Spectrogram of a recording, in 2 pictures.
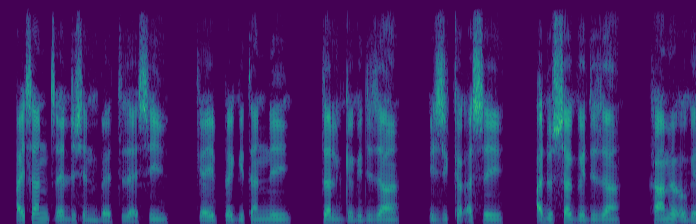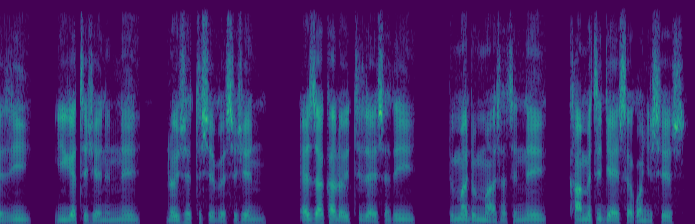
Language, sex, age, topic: Gamo, male, 18-24, government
